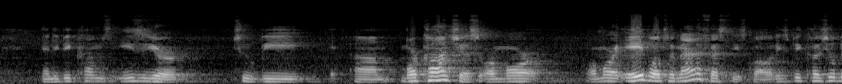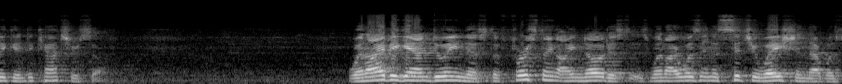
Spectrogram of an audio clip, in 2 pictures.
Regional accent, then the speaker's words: United States; Of course, this you don't do this, but I'm American, so I do this.

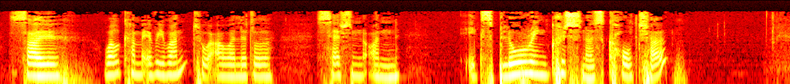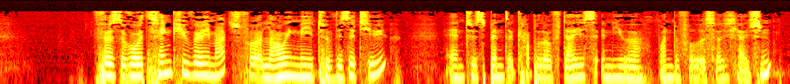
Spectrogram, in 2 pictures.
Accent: Germany; moved away as an adult; I am actually originally from Germany, but I left Germany already in 1984, actually. So that's more than 30 years now. I was working in Germany as a physiotherapist in a private practice.

